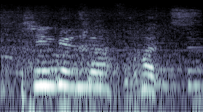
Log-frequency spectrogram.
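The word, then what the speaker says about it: Zhingyalov hats: Jingalov huts. Jingalov hut. Jingalov huts. Yeah. Jingalov huts. Do you know how to spell it in English letters? Oh, No. Okay. Jingalov huts.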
